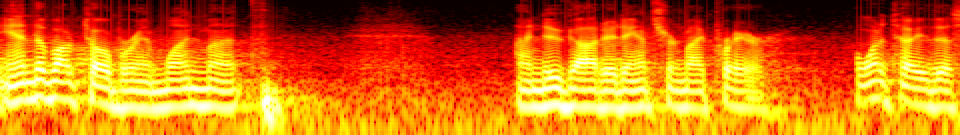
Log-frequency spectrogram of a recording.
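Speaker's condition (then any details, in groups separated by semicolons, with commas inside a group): Cleft lip and palate; called hair lip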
